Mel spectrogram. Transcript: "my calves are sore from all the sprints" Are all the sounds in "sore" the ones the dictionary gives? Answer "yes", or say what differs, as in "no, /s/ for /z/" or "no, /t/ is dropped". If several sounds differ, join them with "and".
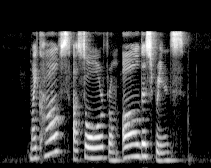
yes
